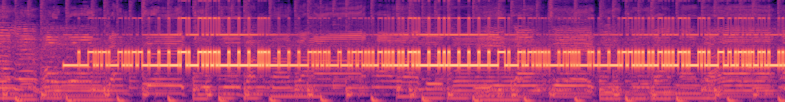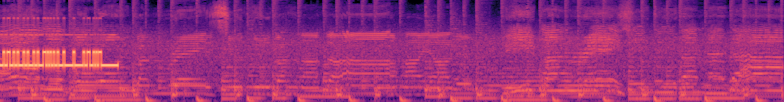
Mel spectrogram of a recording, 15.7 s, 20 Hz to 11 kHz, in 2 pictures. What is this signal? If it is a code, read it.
RTTY (75 baud, 850 Hz shift), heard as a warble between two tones, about 1700 Hz centre, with fading. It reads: NAME IS IVAN, QTH DURBAN, LOC BL24WS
